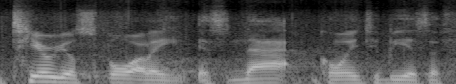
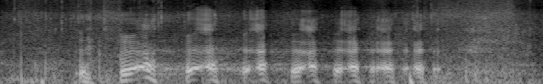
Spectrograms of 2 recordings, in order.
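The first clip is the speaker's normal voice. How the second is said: long breathy laugh, mostly voiceless; 7 semitones higher than usual. Real, not acted. Man laughs after admitting therapy and crying, genuine laugh. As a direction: let out a real, rolling laugh.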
